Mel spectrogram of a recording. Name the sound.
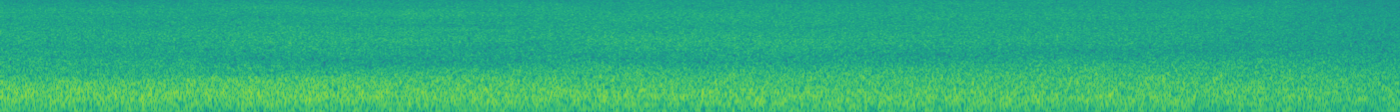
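running water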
